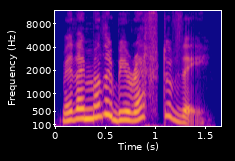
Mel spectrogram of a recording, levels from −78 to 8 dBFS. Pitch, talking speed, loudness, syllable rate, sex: 270 Hz, 250 wpm, -14 LUFS, 5.5 syllables/s, female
